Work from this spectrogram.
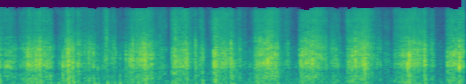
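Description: A multicolored patchwork foam bath sponge of solid porous foam is held in one hand and scratched hard with fingernails. Repeated rough, crinkly scraping bursts come at an uneven pace of roughly two per second, concentrated in the mids and bright highs with almost no low end. The surface is visibly gouged, leaving small foam crumbs on the wooden table below.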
